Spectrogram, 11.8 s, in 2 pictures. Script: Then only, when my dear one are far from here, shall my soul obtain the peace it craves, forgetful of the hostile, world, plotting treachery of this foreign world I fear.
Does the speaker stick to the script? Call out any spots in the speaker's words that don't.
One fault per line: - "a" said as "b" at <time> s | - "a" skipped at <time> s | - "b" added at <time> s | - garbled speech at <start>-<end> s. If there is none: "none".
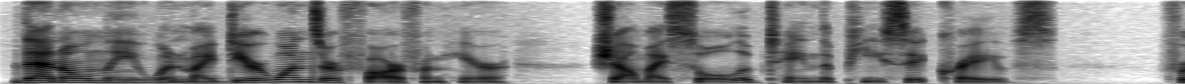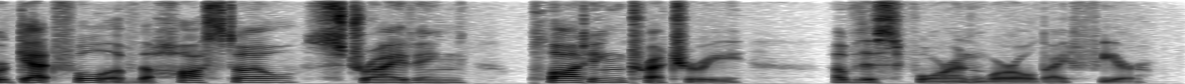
- "one" said as "ones" at 1.3 s
- "world" said as "striving" at 7.5 s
